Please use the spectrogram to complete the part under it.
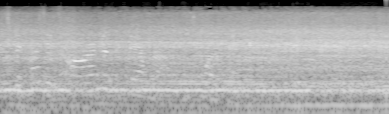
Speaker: yeah the motor sounds good though it just switch is a better thing we can fix it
